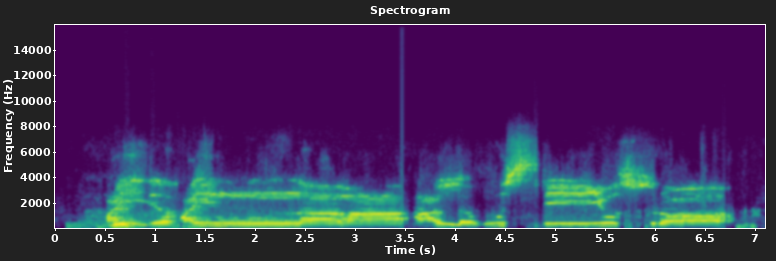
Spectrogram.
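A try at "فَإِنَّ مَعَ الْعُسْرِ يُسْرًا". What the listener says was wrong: হরকতের দিকে একটু খেয়াল রেখে, হরকতে মনে হয় একটু টান টান হয়ে যায়। আবার হরকতের দিকে একটু খেয়াল রেখে হরকত উচ্চারণ তাড়াতাড়ি হবে।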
